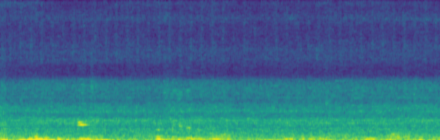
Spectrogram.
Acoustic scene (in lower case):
street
